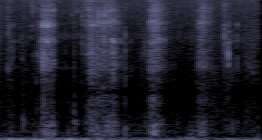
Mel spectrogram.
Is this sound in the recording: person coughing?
no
